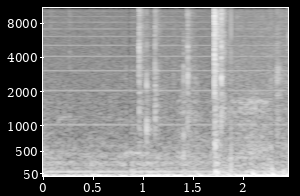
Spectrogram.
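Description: Several faint, separate key clicks, the loudest near the end: numbers being keyed into a calculator to work out a result.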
